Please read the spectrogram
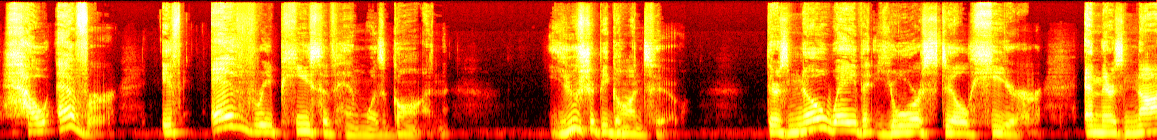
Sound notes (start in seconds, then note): none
